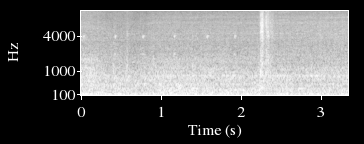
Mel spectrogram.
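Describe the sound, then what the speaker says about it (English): Truck exhaust brake on the road: a continuous, heavy low rumble and roar from the engine, steady and close throughout. "Oh, I use my exhaust brake way too much."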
